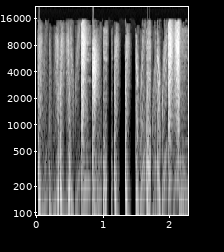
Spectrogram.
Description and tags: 92bpm QLD-SKQQL Scratchin Like The Koala - 009
record-scratch, turntablism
